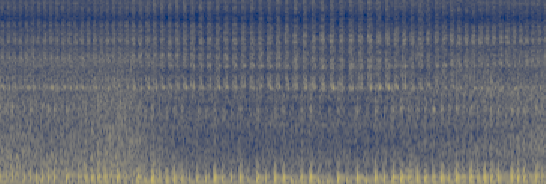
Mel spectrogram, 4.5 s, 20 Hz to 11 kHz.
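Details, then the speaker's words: Chinese four-wheeler (ATV) with 223 miles, single cylinder idling slightly rough and uneven just after restart with fuel turned back on; breather removed so it runs worse, needs suction to draw fuel from bowl; no smoke, owner plans cleaning breather. "a little, not smooth yet, but I'll get it there. Got the breather off too, so that makes it not run quite as good as it would."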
